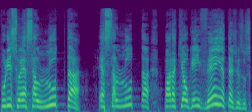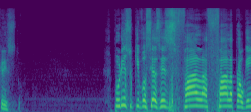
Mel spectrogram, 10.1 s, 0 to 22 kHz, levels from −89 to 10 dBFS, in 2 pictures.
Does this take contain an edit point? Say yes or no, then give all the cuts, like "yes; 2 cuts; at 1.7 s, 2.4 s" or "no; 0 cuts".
no; 0 cuts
